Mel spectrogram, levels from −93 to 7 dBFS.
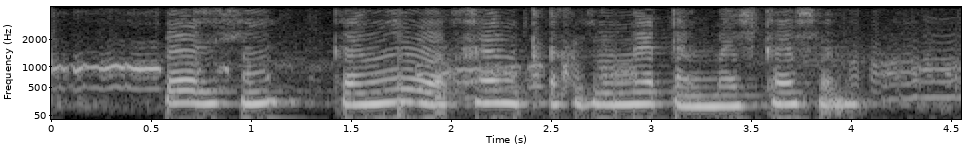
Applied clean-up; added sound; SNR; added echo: none; Chicken, rooster; 11 dB; reverberation time 0.5 s.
